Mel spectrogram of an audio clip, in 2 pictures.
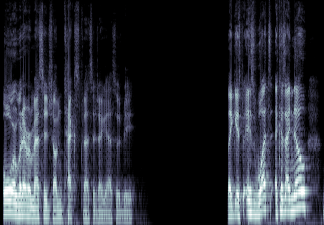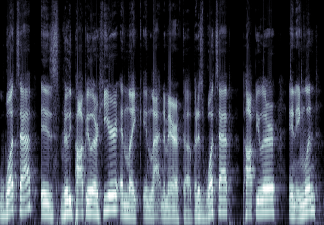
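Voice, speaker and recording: A man talks casually as he hosts a live stream, reading and reacting to his chat. His mid-range voice moves up and down in a very lively way. He is informal, exclamatory and quick to swear. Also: medium pitch.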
